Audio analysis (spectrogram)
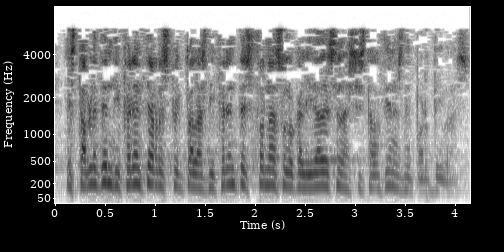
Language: Spanish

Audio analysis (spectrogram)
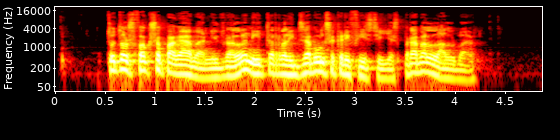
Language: Catalan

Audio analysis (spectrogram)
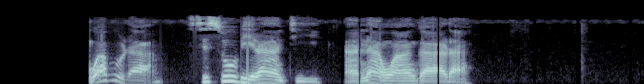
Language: Ganda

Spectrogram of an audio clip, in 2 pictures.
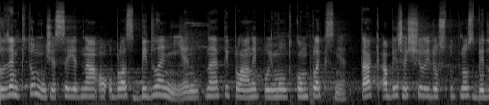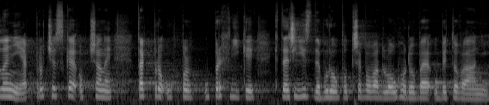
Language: Czech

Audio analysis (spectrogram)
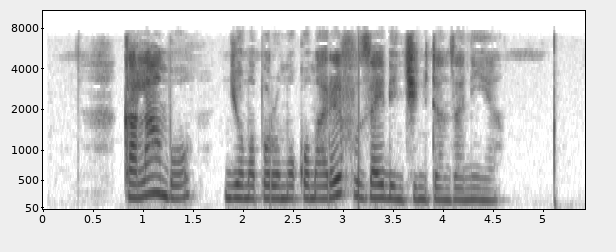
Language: Swahili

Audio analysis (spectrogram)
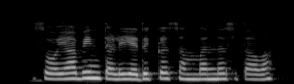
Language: Kannada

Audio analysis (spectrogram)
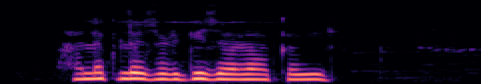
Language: Pashto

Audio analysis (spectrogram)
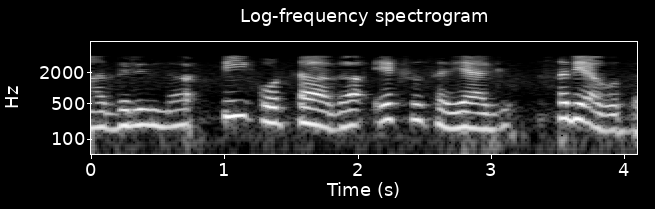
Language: Kannada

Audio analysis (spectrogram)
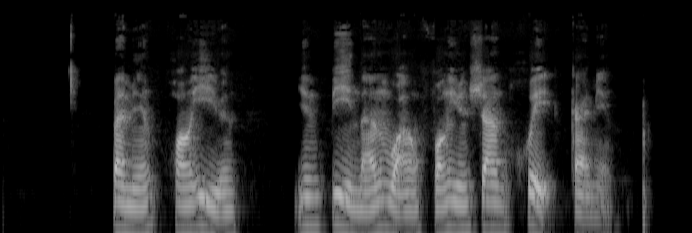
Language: Chinese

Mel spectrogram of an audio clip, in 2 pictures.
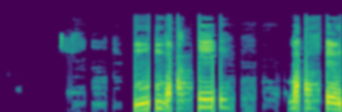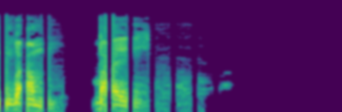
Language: Mbum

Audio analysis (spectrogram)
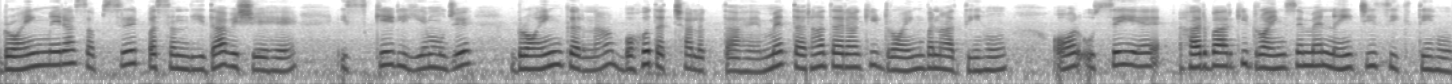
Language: Hindi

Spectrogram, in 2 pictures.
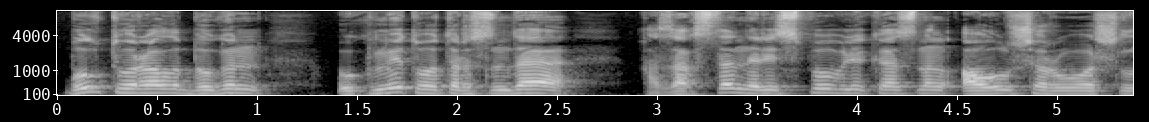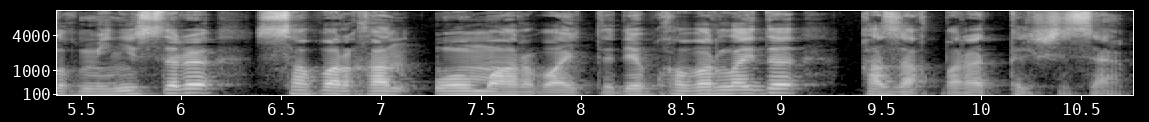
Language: Kazakh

